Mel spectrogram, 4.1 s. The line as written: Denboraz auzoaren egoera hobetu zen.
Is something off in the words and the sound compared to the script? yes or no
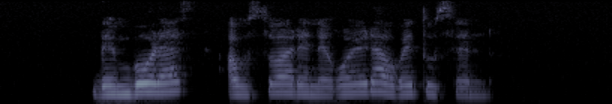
no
